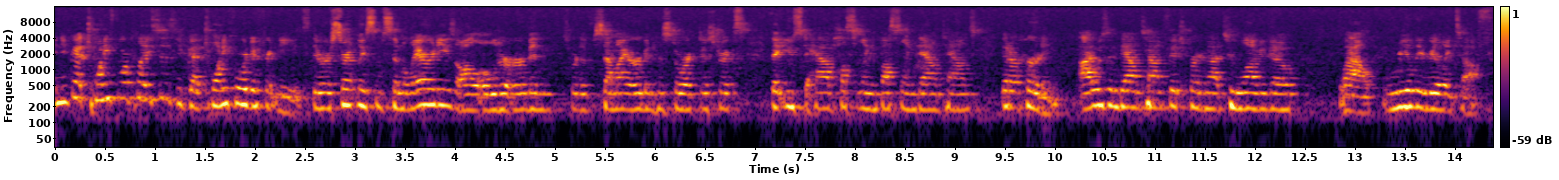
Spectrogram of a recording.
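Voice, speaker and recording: A woman with an American accent talks at a fairly quick pace, with noticeable background noise and audible room echo. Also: medium pitch for a woman, ordinary pitch variation. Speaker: city mayor. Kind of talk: public meeting address. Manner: fast.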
